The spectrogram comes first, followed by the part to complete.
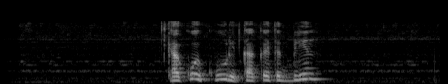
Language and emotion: Russian, angry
